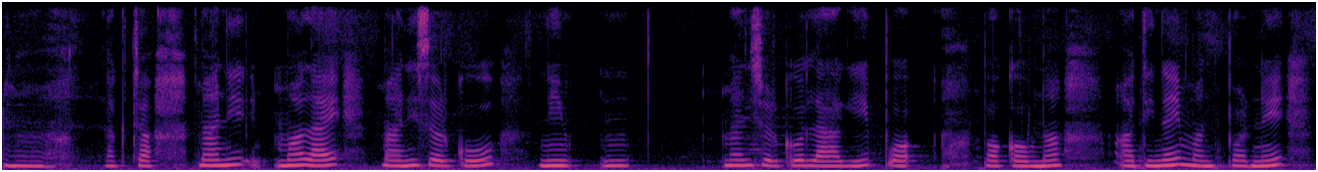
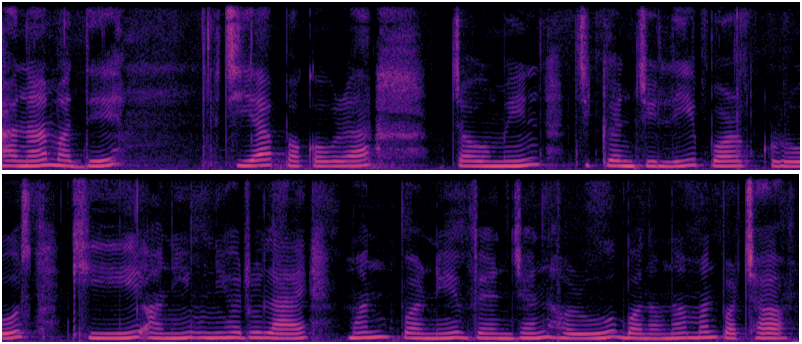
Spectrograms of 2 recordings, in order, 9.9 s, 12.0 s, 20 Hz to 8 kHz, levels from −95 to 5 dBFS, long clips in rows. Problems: background sounds at intervals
